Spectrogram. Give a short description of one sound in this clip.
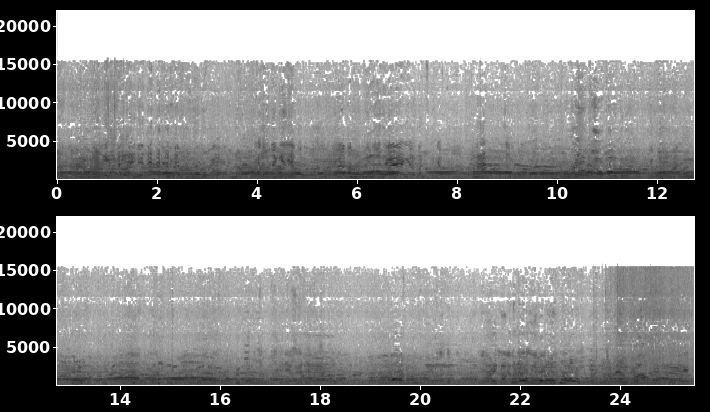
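A large outdoor crowd shouts and cheers with excitement.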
